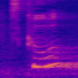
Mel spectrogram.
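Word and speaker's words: school: स्कूल और आर में H pronounce नहीं हो रहा लेकिन लिखा गया है।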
